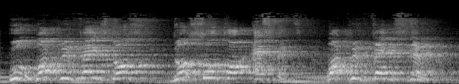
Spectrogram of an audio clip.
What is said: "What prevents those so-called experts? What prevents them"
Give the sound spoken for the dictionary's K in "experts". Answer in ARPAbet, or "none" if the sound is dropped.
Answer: none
